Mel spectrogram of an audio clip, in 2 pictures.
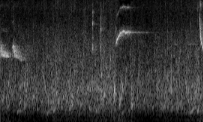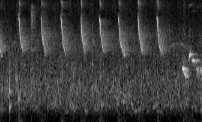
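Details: White-rumped shama song in a training track for competition birds: a few clear whistles, then a rapid series of about eight sharp, falling notes repeated several times per second, ending with another whistle, over a soft hiss.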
